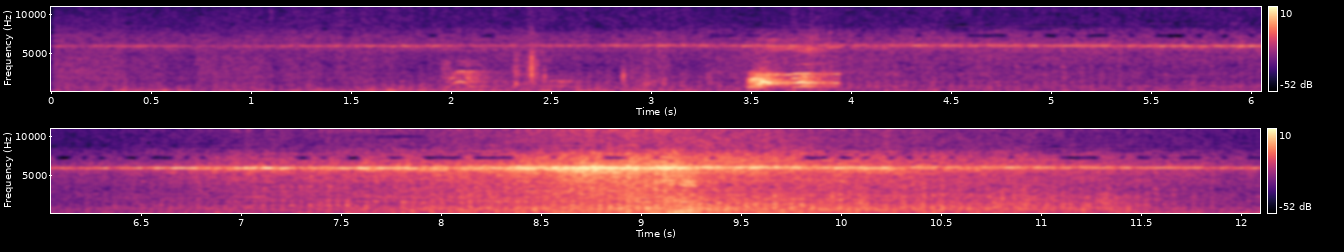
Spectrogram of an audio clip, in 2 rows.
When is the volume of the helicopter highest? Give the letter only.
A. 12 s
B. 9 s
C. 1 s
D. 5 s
B.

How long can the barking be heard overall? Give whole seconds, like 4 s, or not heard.
2 s.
